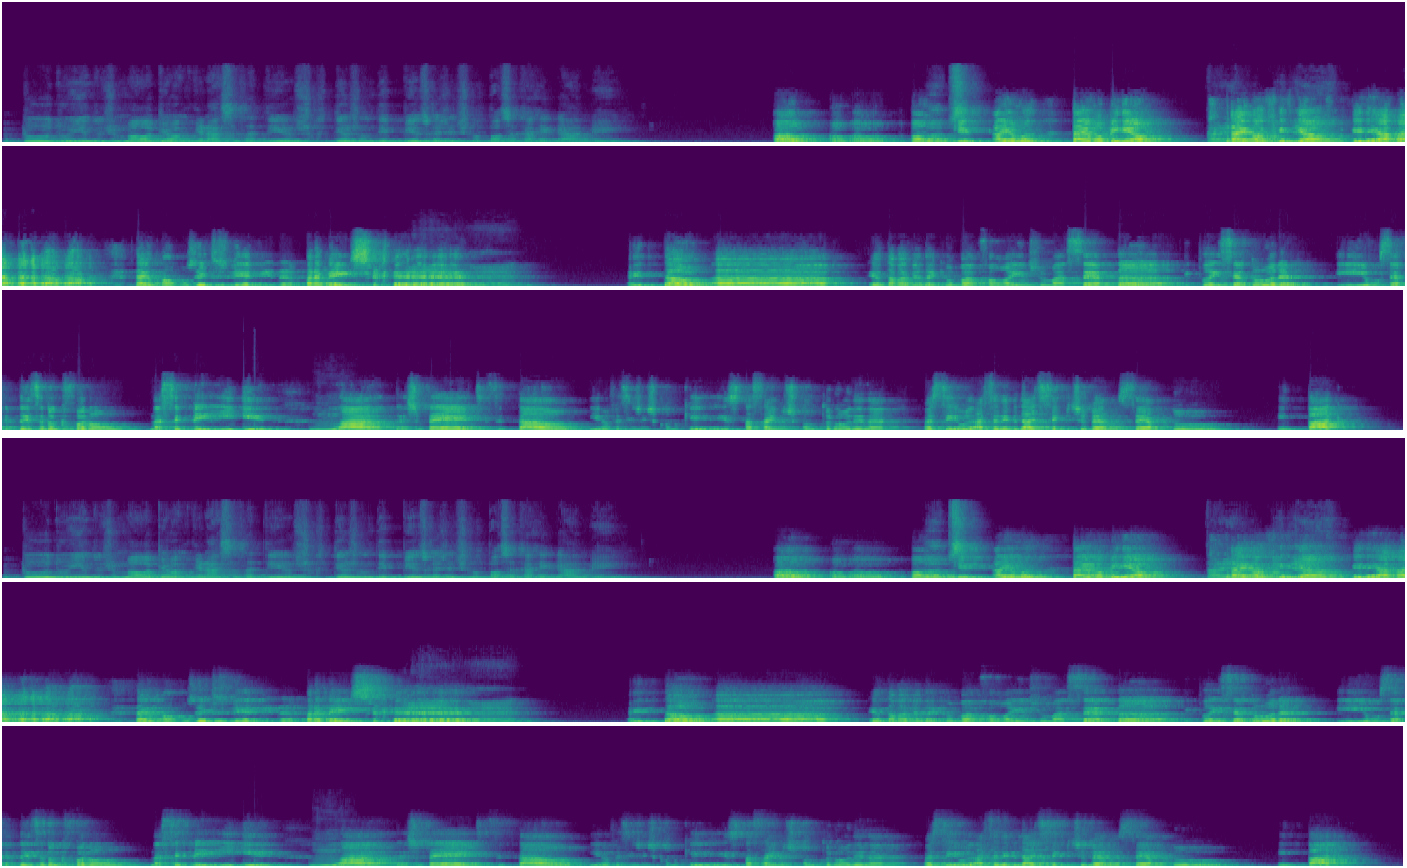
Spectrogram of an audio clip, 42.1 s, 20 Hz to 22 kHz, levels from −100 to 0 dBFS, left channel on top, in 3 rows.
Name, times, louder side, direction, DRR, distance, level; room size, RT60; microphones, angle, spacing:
voice 1, 0.2-6.2 9.2-9.6 12.0-13.3 17.9-19.2 31.1-31.6, right 1 dB, 25° right, 2 dB, 5.7 m, -35 dB
voice 2, 7.7-8.8 9.1-10.4 10.7-11.6 12.2-18.7 20.3-22.4 22.7-25.7 26.0-27.1 27.4-29.3 29.5-30.7 31.4-32.8 33.2-36.9 37.3-40.2 40.8-41.4, left 2 dB, 45° left, 5 dB, 2.2 m, -25 dB
25.5 x 15.5 x 7.5 m, 0.71 s
head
